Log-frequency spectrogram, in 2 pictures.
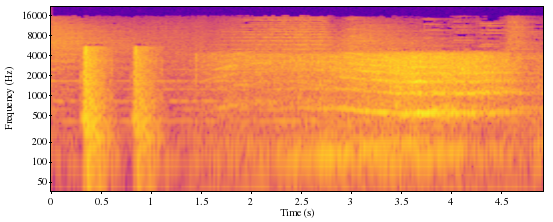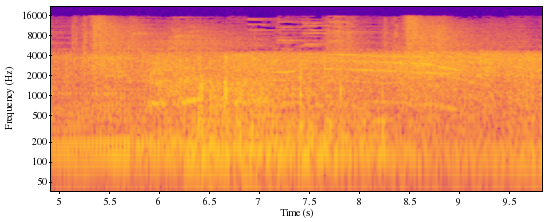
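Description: Two quick door slams, then a car engine revs hard and pulls away with a rising squeal of tires skidding, the engine roar continuing loudly to the end.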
